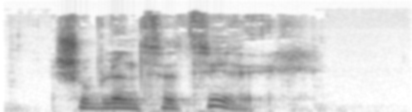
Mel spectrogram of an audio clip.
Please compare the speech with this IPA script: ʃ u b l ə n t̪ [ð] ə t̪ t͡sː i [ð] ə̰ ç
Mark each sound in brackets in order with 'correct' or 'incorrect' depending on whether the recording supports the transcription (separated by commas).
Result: incorrect, correct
